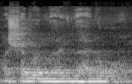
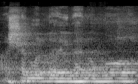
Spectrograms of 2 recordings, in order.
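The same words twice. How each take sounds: No difference in how they are said.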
